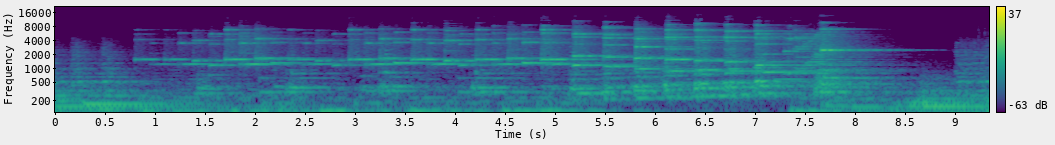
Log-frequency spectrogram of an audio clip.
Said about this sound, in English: The xylophone.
